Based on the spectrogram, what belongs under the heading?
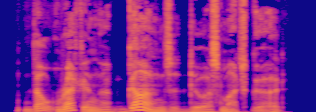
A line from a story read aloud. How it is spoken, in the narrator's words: Martin murmured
